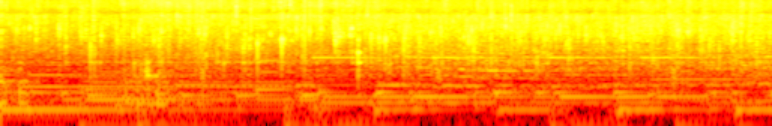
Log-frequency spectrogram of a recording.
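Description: Vegetables fry in a pan with panch phoron spices for a Bengali shukto, a constant loud sizzle with occasional stirring scrapes and crackles, and no voices.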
